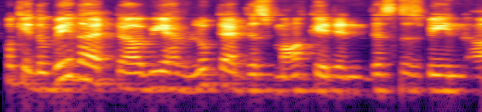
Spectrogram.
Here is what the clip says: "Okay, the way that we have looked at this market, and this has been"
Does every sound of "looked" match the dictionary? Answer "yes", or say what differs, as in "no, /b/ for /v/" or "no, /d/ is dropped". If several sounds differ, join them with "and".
yes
